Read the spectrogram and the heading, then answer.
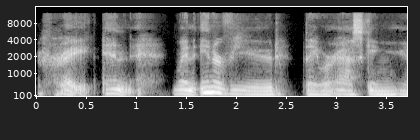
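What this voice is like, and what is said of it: Usual voice. Nothing is said of it.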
